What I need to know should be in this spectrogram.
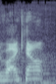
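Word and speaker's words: viscount: uh i had only ever read the word vi count so i used to pronounce it counts until i i learned that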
